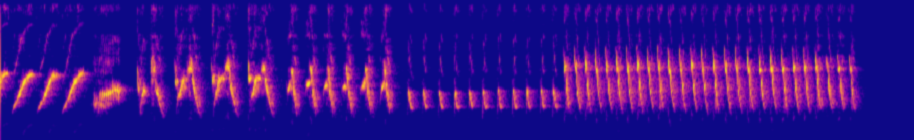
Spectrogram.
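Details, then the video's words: Canary delivering the cengkok style judges like most: swooping whistled notes, then a fast rolling trill, a steady lower rattle, and a long buzzy high trill that stops abruptly, with silence after. "Cengkok Kenari Paling Di Sukai Juri"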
